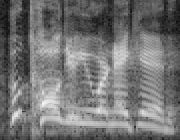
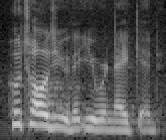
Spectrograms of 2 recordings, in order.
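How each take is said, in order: First: It is asked in a frustrated tone. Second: It is asked in a neutral tone.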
